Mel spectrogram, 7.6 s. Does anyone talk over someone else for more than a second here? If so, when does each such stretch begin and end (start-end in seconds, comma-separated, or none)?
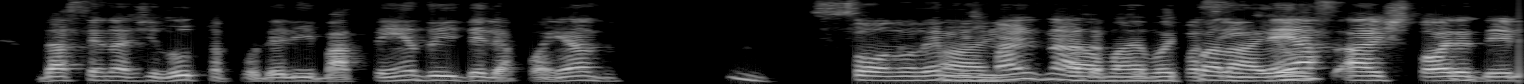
4.7-6.6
